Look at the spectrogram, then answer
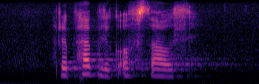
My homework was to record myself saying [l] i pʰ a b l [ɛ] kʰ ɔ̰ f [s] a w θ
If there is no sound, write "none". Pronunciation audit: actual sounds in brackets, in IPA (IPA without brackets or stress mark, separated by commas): r, i, s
